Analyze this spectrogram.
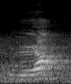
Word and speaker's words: ழ: எழுத்துக்கு பேரு சிறப்பு லகரம் இதை எப்படி நம்ம உச்சரிக்கணும் அப்படின்னு கேட்டீங்கன்னா மேல் அன்னத்தை நாக்க நல்லா உள்ள தொடணும் மேல் அன்னத்துல ஆனா தொடக்கூடாது நாக்கை வளைச்சு கொண்டு போகணும் நாக்க வளைச்சு கொண்டு போகணும் பட் மேல் அன்னத்தை தொடக்கூடாது ழ ழ சொல்லுங்க ழ வெரி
